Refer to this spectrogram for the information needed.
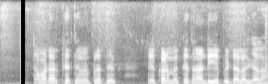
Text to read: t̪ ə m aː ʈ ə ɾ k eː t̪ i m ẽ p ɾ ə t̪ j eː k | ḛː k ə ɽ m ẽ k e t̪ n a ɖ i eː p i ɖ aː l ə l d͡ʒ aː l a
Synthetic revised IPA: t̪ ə m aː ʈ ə ɾ kʰ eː t̪ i m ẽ p ɾ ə t̪ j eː k | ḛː k ə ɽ m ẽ k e t̪ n a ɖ i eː p i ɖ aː l ə l d͡ʒ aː l a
